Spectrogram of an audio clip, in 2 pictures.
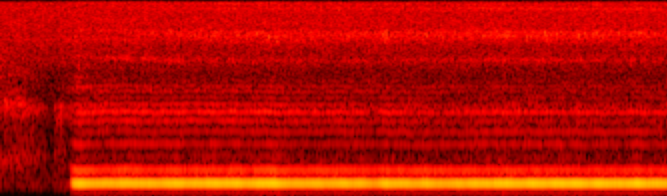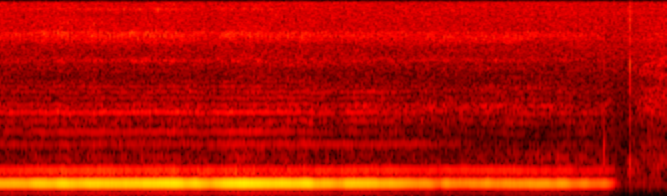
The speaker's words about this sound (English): And now take a really quick journey through your body as you're humming. You can keep humming. Don't stop humming because I'm talking. And let the humming release any tension that you may find.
